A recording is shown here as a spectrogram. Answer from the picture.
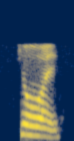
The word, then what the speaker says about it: Joy: Okay, you said S-A-N-D? – F-O-R-D. – So, Sanford? – Yes. – Okay, and the first name? – Joy. – You spell that? – J-O-Y.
